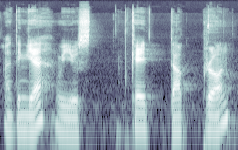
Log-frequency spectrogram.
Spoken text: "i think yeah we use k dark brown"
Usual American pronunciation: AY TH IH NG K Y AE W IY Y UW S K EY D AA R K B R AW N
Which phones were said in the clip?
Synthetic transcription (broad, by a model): AY T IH NG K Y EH W IY Y UW S K EY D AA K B R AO N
